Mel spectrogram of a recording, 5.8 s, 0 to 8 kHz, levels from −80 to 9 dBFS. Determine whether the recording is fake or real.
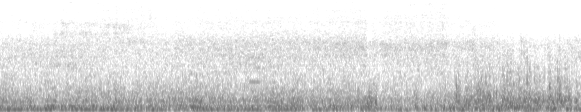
real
